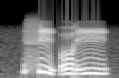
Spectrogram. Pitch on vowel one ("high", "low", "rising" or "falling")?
falling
